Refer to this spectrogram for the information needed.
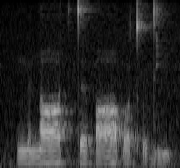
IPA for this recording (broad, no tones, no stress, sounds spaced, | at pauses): ŋ ə n ɑː k t̪ ə p ɑː ɓ ɔ tʼ ʊ d i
